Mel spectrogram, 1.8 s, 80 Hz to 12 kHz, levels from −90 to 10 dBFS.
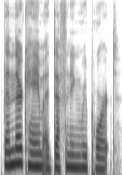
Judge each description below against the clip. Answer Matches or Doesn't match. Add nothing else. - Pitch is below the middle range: Doesn't match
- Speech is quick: Doesn't match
